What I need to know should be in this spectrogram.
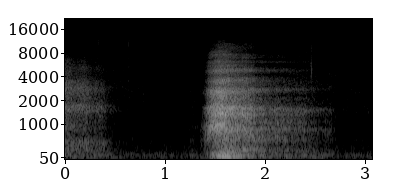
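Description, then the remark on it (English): A quiet breath drawn in, a short pause, then a long, loud, breathy exhale like a sigh that slowly fades out: a deep breath in and out. There is no talking. “Why don't you just take a deep breath right now?”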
